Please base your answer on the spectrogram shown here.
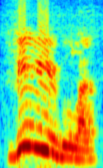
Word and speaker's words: vírgula: Olha lá o acento em vírgula. Ela é a última desse lado aqui, ó. Então a gente tem as sílabas, são 3 sílabas. A última, a penúltima e a antepenúltima. Sílaba tônica é a antepenúltima.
